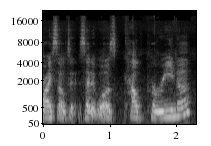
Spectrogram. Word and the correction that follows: Calpurnia: It's Calpurnia.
